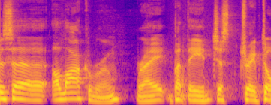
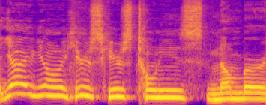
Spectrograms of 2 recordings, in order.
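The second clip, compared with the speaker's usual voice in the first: high, slow casual guy voice; imitating Tony; 10 semitones higher, slower than usual. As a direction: lift into a laid-back mock roadie. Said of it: "he's like, uh".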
